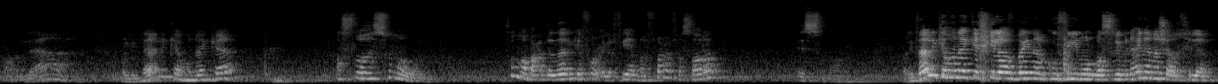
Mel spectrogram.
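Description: A woman's voice: fairly high pitch, lively intonation, a little fast, long pauses, noisy background. Echoey woman teaching grammar. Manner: checks understanding with frequent questions and affirmations. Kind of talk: grammar lesson.

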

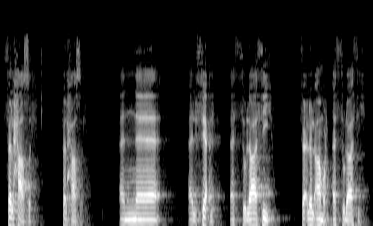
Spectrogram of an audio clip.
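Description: A man teaching an Arabic grammar lesson, speaking slowly and deliberately and repeating key points. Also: lowish voice, fairly even intonation. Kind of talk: classroom lesson on verb forms.

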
